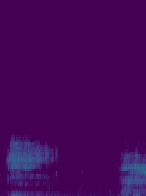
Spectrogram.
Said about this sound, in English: Let's take a deep breath wherever you are.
